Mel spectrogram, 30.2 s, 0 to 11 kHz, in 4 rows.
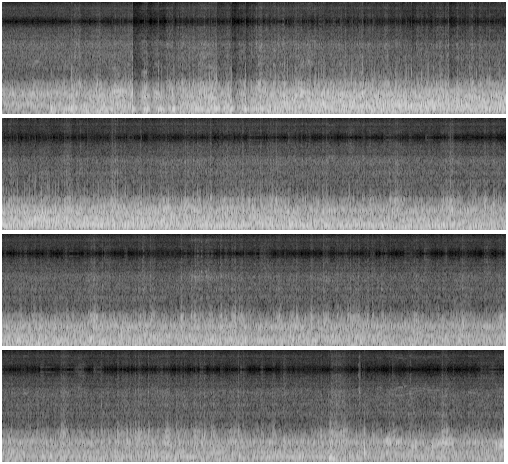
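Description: Airbus A320-family airliner on its landing roll, heard from the cockpit: a loud, low roar of engines and runway rumble that builds over the first few seconds and then slowly fades as the aircraft slows.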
